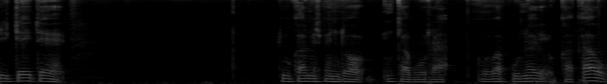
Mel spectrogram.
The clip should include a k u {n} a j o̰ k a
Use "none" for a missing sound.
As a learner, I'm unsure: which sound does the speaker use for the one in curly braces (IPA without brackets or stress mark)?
n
